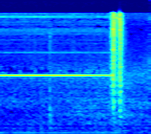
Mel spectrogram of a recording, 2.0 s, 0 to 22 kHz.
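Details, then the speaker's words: Mitsubishi Shogun (3.0 or 3.2 diesel) with ABS and brake lights on: ignition on, thin steady electric whine runs on without cut-off; hydraulic brake booster pump motor runs but isn't building pressure; fluid level not dropping. "obviously he's not building the pressure he should build the pressure to a certain point and stop but I can hear the motor running"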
